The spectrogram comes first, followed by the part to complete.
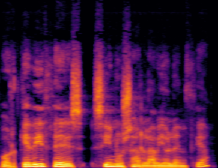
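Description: A woman interviewer on a podcast, putting scripted questions to a guest. Her voice sits a little low and has a dark, relaxed tone. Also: a little slow.

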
